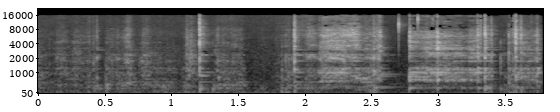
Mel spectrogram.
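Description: Fingertips and nails rub, scratch and tap the lid rim of a hollow cylindrical metal tea tin with a paper label and a metal lid, held in the hand. Steady raspy scraping mixes with sharp metallic taps that ring briefly in a bright tone around 1 kHz, with most of the energy high and little low end.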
